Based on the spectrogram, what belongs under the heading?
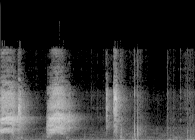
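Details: Budgies give two loud, harsh, noisy squawks about a second apart, followed by a few softer clicks and short chirps with a faint low rumble.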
